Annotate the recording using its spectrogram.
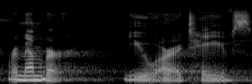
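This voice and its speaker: A put-on character voice from a man, delivered fairly slowly. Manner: serious.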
